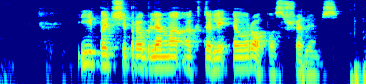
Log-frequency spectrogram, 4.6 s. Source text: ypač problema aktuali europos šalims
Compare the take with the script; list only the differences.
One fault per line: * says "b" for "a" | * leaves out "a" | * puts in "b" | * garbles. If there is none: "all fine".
* puts in "ši"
